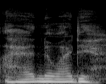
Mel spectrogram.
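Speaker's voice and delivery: overcome with emotion. Speaker, moved in the moment, says this while getting emotional. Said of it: "I'm just getting emotional".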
